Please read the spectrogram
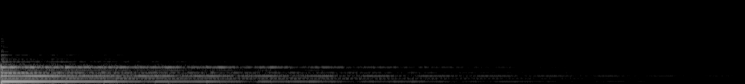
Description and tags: Bell Sound 140
I made this bell sound in FL Studio. Check my music here:
140, bell, bpm, fl, sound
